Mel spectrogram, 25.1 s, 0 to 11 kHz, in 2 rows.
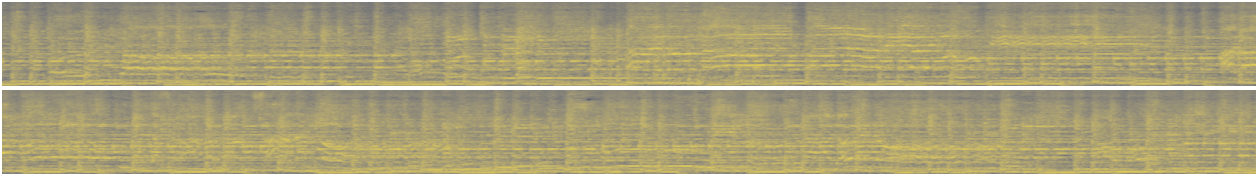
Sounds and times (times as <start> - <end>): Psychedelic rock: 0.0 - 25.0
Rock and roll: 0.0 - 25.0.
